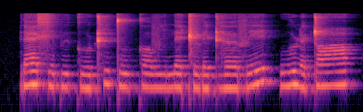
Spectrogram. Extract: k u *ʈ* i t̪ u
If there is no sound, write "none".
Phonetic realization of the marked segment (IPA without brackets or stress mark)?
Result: ʈʰ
